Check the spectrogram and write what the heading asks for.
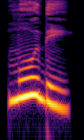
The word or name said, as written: ಮೋದಿ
